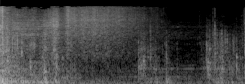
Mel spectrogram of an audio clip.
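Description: Cartoon crash sound effect dying away: a noisy rush of breaking debris that fades out over about two seconds, with a few small clatters.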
